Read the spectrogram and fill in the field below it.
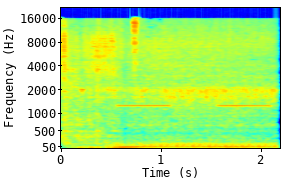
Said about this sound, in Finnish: rekka perutti tuomaan lisää viinaa Just. pihaan, niin kyllä se sitten saatiin siitä järjestymään.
